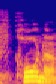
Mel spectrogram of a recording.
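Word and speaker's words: Skåne: the Swedish subscribers wow she pronounced Kona scanny it's a a but she pronoun like scona like a yeah learn more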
